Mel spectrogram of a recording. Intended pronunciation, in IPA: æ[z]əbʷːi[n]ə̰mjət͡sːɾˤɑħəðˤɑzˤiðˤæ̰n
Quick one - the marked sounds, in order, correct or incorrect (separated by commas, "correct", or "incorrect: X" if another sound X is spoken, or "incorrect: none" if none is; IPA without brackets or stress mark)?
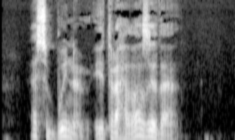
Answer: incorrect: s, correct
